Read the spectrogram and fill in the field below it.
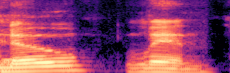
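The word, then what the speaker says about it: Nolin: Nolan. 2 separate syllables. Yep. So it's 2 different words all into one word.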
